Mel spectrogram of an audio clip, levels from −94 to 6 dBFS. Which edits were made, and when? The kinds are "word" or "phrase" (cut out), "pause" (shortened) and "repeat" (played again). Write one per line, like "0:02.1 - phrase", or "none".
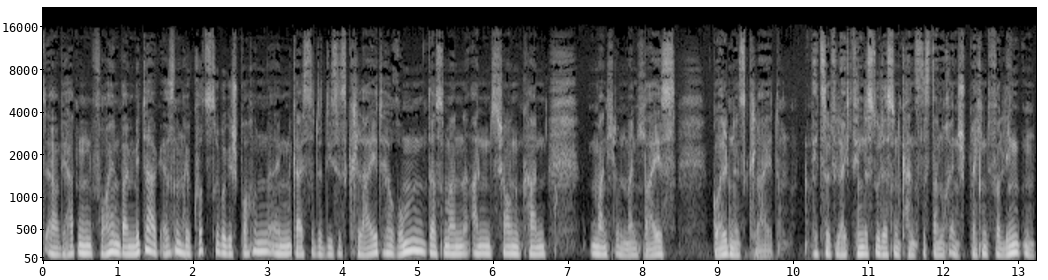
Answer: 0:01.9 - word
0:03.3 - word
0:07.6 - phrase
0:08.0 - phrase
